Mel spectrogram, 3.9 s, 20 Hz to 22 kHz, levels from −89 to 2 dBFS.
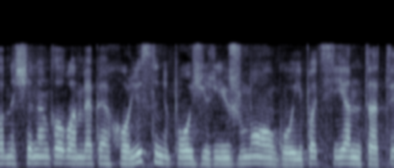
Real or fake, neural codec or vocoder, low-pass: fake; codec, 16 kHz, 4 kbps, X-Codec, HuBERT features, trained on general audio; 7.2 kHz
